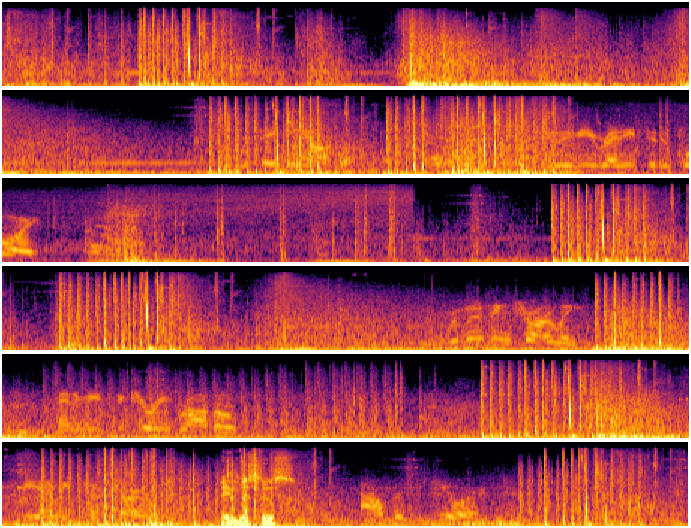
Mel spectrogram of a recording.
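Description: Gunfire bursts out in rapid loud volleys.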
